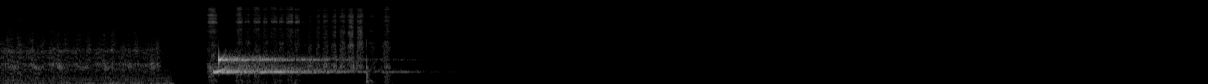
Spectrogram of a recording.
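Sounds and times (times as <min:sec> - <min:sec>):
scratchy brush-stroke noise: 0:00.0 - 0:04.0
ringing chime ping: 0:02.1 - 0:04.0.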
